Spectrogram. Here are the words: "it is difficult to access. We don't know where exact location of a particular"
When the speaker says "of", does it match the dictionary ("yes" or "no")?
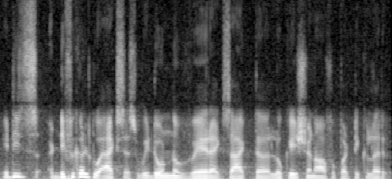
no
